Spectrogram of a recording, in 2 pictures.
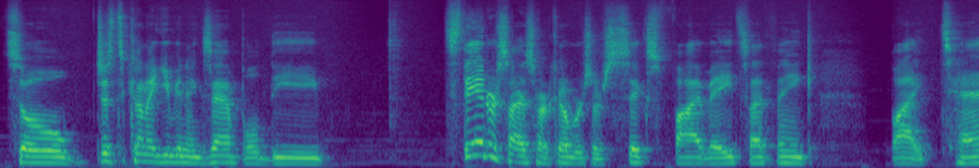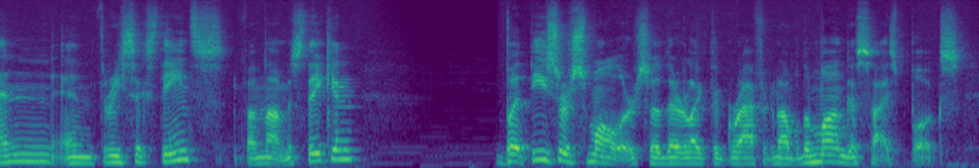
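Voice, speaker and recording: A man's voice: medium pitch, moderate pace, bright, forceful tone, faint music behind. A middle-aged man from Peru hosting a casual solo video, chatty and enthusiastic, wandering into asides full of fillers. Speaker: comic book collector channel host. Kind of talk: casual solo review vlog.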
